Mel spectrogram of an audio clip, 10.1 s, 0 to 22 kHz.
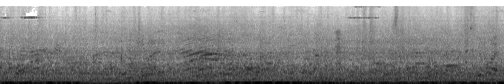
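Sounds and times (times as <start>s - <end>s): car traffic: 0.0s - 10.0s.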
